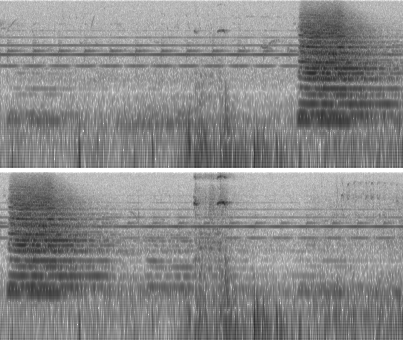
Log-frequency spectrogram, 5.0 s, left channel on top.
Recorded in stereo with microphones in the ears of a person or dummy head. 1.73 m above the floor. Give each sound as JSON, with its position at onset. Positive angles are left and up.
{"t": 2.4, "sound": "dripping", "side_deg": -55}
